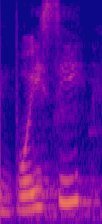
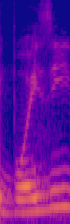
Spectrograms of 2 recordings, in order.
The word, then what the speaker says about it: Boise: Other examples would be like Idaho, Boise, Idaho. People in Idaho say Boise. I say Boise.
